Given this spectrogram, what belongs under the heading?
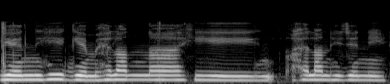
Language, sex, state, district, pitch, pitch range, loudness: Chakma, female, Tripura, Dhalai, 210 Hz, 200-215 Hz, -16 LUFS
